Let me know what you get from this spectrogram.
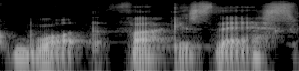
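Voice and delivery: hiss-free whispered mock confrontation; retold hushed confrontation. Classmate confronting her in a corridor, retold in a whisper.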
